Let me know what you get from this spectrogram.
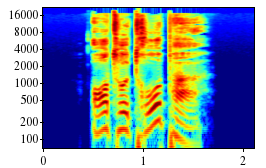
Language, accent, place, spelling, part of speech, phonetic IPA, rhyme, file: German, Germany, Berlin, orthotroper, adjective, [ˌoʁtoˈtʁoːpɐ], -oːpɐ, De-orthotroper.ogg
- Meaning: inflection of orthotrop: 1. strong/mixed nominative masculine singular 2. strong genitive/dative feminine singular 3. strong genitive plural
